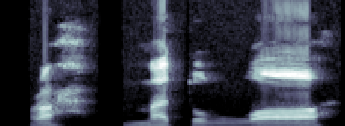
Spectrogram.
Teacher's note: اللہ کے لام کو موٹا پڑھیں گے پیش کی وجہ سے، اور اس کے اوپر کھڑی زبر ہے، ایک الف کے برابر کھینچ کر پڑھیں گے.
